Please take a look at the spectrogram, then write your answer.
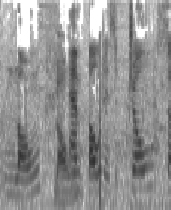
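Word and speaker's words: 龙: Dragon in Chinese is a long, and it's easy to pronounce though, long.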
